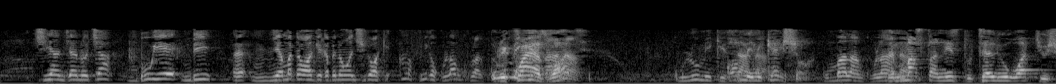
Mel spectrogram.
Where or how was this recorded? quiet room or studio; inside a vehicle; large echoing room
large echoing room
